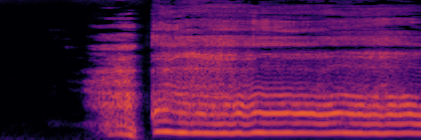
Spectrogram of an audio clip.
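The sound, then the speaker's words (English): A short, breathy gasp gives way to a loud, sustained scream held at a steady, fairly low pitch for nearly two seconds, with no talking around it. “Oh, that scream sounds familiar.”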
